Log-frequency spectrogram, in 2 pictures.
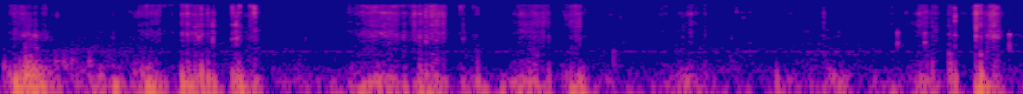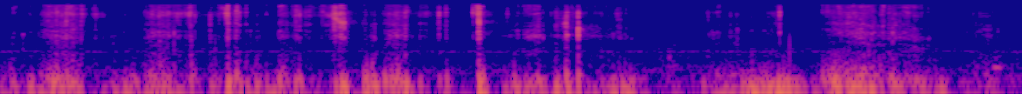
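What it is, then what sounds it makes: Fresh cucumber being peeled. Fingernails scrape and peel the skin of a fresh, partly peeled cucumber, solid and fleshy, held close to the microphone. Repeated bursts of bright, crisp scraping and tearing come with soft low thumps over a faint steady hum.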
